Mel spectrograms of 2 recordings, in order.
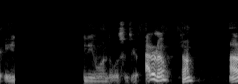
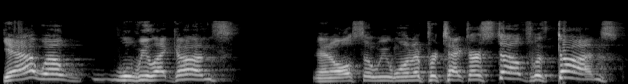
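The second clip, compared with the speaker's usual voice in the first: whiny mock voice; 11 semitones higher, slower than usual. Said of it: "Henry and Mason are like".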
